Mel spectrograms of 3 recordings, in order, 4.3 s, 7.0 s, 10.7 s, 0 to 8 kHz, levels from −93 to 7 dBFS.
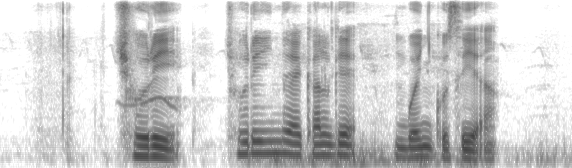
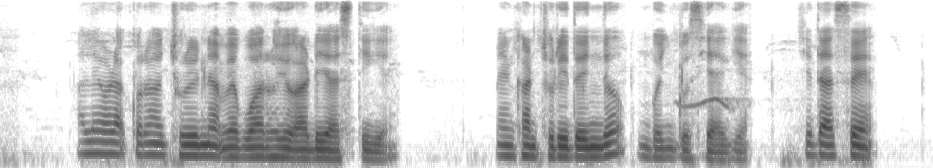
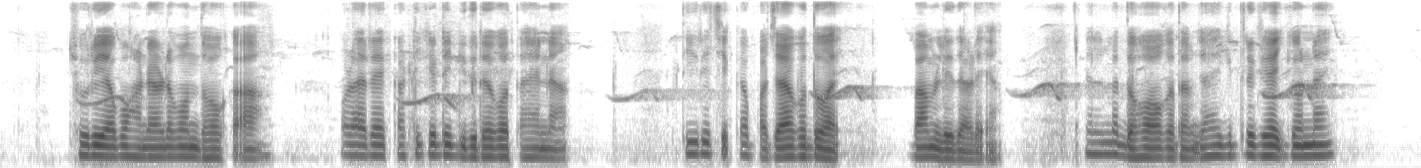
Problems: background sounds at intervals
